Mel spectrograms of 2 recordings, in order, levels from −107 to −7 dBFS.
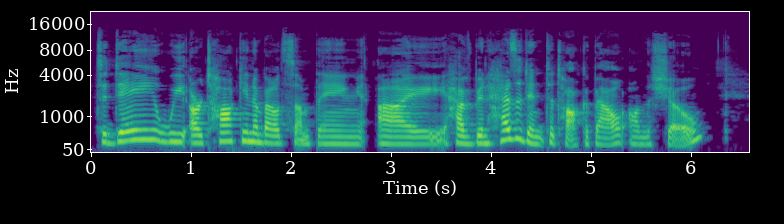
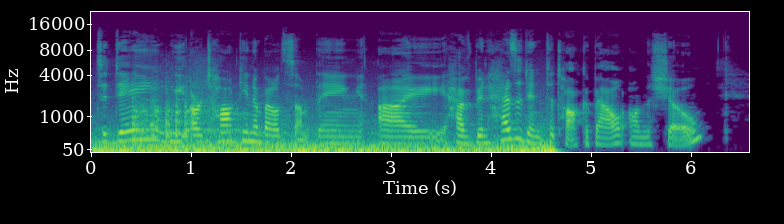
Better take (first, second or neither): first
